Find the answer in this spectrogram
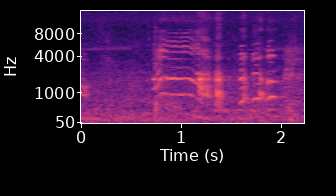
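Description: A child's high-pitched shout, held for about half a second starting just under a second in, followed by a few shorter calls.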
